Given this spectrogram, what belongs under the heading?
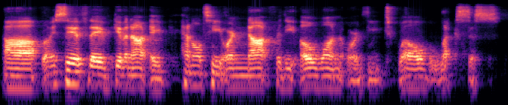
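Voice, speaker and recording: A man with a deep, slightly bright voice speaks unhurriedly with fairly even intonation in an echoey room. He's at home in front of a webcam, using a webcam and desk mic to call a car race live on a watch-along stream, chatting casually and rambling between race updates.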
